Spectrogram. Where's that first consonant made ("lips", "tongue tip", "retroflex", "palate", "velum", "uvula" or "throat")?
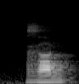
velum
